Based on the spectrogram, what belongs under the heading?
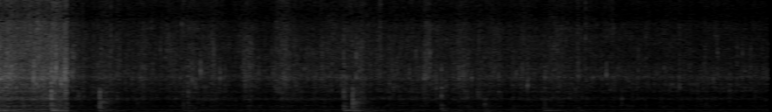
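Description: Shallots, green chillies and curry leaves frying in hot coconut oil with a faint sizzle, stirred with a wooden spatula in a nonstick pot. The spatula scrapes and knocks against the pot a few times, most clearly about three and a half seconds in.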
